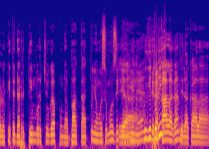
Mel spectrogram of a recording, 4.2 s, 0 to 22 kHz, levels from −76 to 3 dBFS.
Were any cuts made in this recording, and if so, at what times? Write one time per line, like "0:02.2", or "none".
0:01.8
